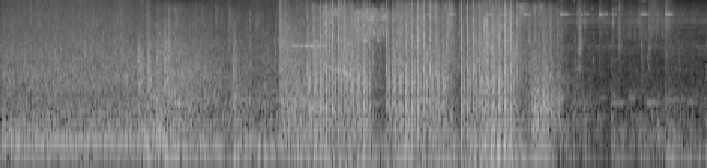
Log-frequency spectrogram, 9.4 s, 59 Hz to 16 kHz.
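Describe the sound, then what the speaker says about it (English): A vehicle-mounted machine gun in Far Cry 2 rips off loud, sustained bursts of rapid automatic fire, broken by brief pauses, with engine rumble underneath. "I have a gun on top of my vehicle"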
